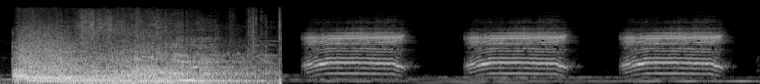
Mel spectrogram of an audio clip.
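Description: A lion roaring, loud and rough, cut off suddenly about three seconds in. Then a sheep bleats three times, each call about a second long.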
